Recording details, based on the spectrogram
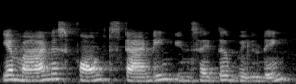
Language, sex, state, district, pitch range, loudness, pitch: English, female, Telangana, Hyderabad, 175-235 Hz, -17 LUFS, 210 Hz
